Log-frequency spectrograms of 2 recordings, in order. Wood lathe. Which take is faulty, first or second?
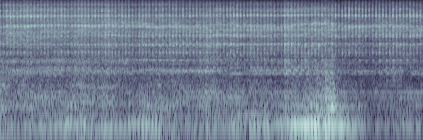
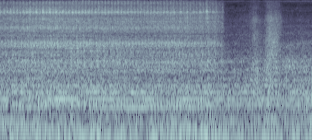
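first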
